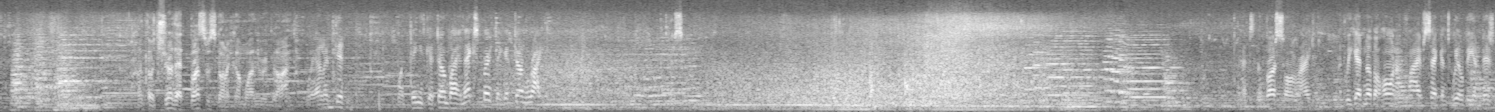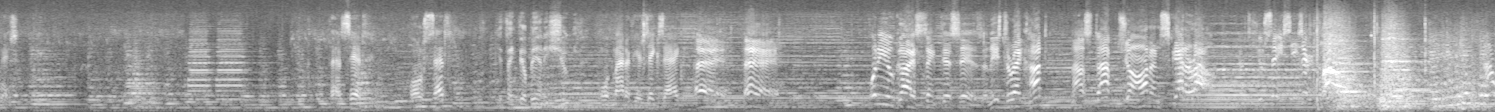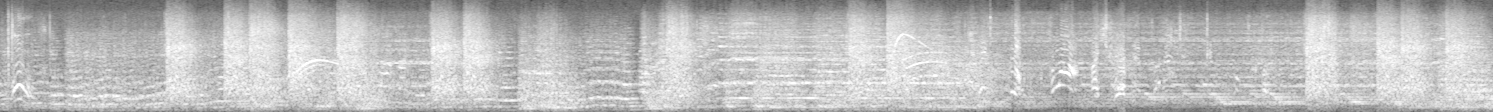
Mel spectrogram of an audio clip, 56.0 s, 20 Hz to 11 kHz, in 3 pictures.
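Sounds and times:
film score music: 0.0s - 56.0s
bus horn: 12.6s - 14.8s, 21.0s - 21.9s
gunshots: 39.4s - 44.4s, 45.4s - 46.3s, 47.8s - 49.2s, 53.6s - 56.0s.

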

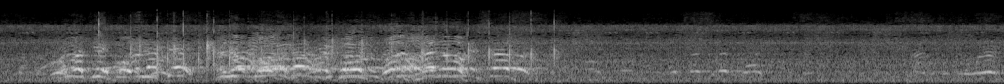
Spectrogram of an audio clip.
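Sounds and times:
outdoor background hiss: 0.0s - 10.0s
players shouting: 0.4s - 7.7s.

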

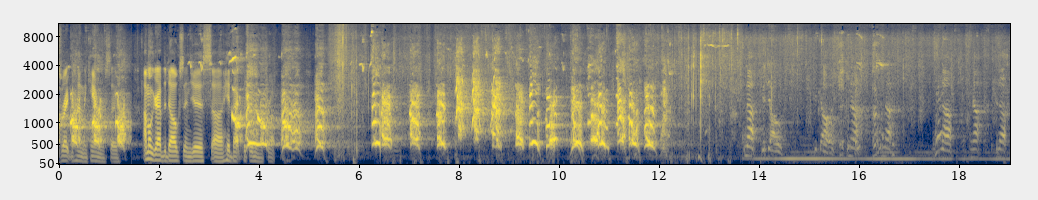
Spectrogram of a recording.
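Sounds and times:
hounds barking: 0.0s - 1.6s, 3.3s - 5.6s, 6.2s - 19.0s
low steady hum: 8.6s - 19.0s.

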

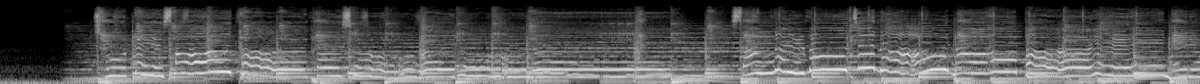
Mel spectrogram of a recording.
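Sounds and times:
instrumental accompaniment: 0.7s - 12.0s
woman singing: 0.8s - 12.0s.

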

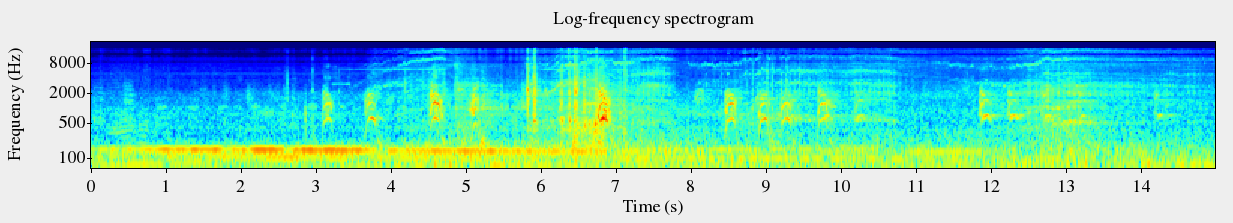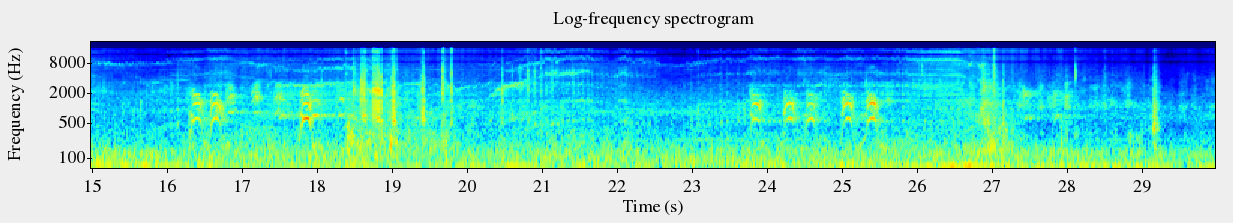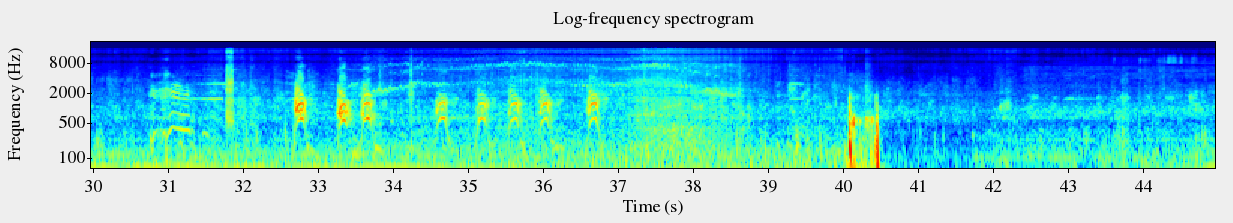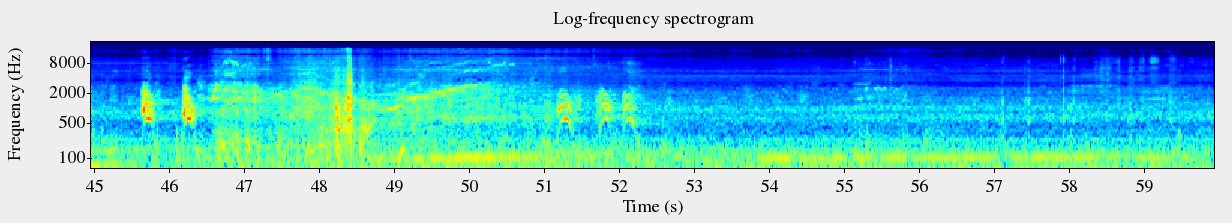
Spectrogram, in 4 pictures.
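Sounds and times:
dogs barking in excited bursts: 0.0s - 22.6s, 23.5s - 56.2s
dog barking: 3.1s - 5.3s, 6.7s - 7.0s, 8.1s - 10.5s, 11.9s - 12.4s, 16.3s - 18.2s, 23.8s - 25.6s, 32.7s - 33.9s, 34.6s - 36.8s, 45.6s - 46.4s, 51.2s - 52.3s.

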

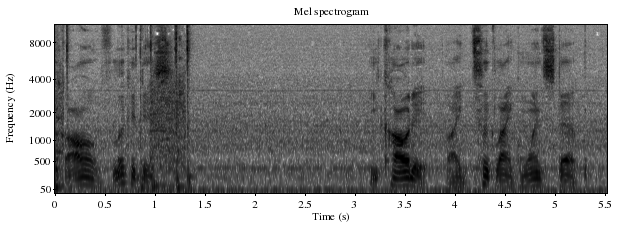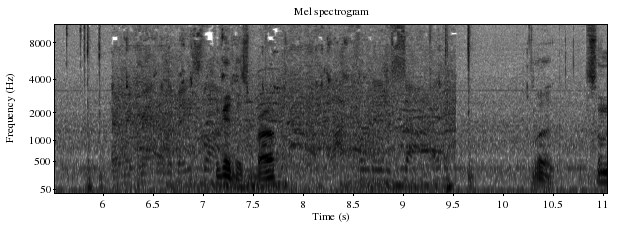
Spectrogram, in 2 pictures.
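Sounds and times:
arena crowd noise: 6.1s - 9.6s
faint commentary: 6.1s - 9.6s.

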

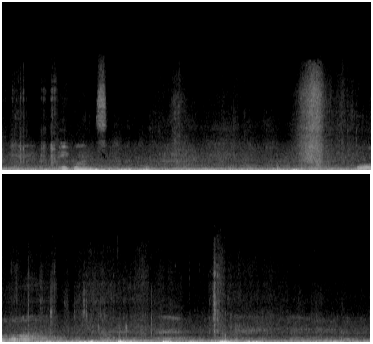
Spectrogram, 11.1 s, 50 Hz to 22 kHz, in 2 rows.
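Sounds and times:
rustling of dry pine needles: 4.3s - 9.8s.

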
